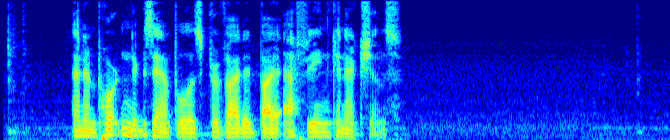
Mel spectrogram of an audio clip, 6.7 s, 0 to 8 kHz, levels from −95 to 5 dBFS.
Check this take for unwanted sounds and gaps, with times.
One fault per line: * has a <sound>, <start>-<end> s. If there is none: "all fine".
all fine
